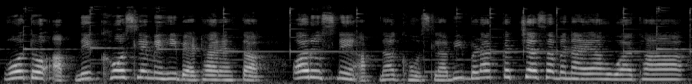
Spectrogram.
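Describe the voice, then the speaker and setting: A woman narrating a bedtime story for children in a slow, gentle way. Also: fairly high pitch, lively intonation, faint music behind.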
